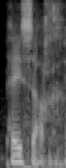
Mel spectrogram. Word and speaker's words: Pesach: Pesach.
